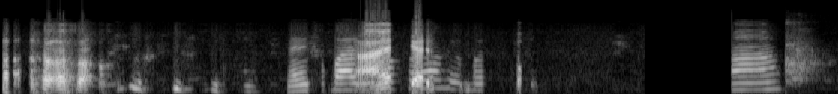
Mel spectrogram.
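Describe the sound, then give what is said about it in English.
A dog at a daughter's house barks in short, sharp bursts: a loud cluster near the middle and another pair toward the end, with muffled voices and brief quiet gaps between. “this was her mother-in-law's dog, and she has two, but Cody is the mouth”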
